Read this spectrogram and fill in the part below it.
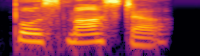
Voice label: "Postmaster", Indian; Dictionary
